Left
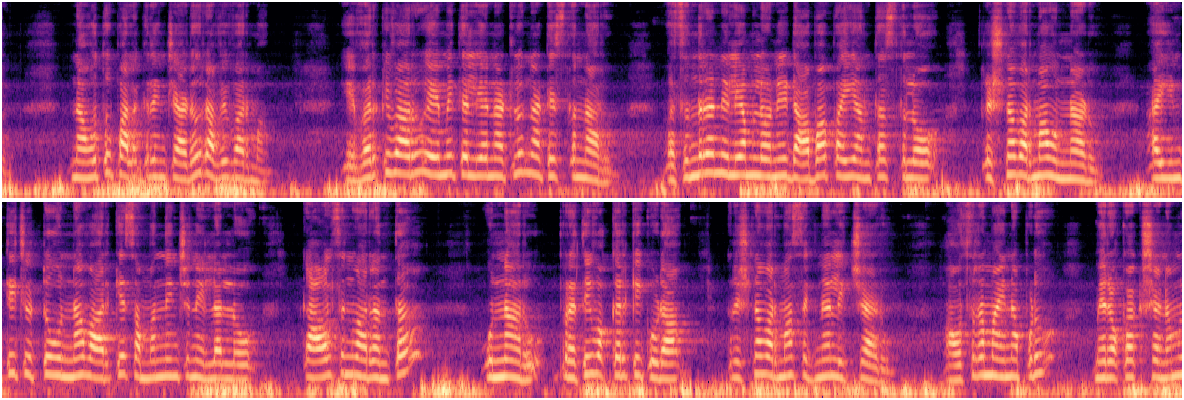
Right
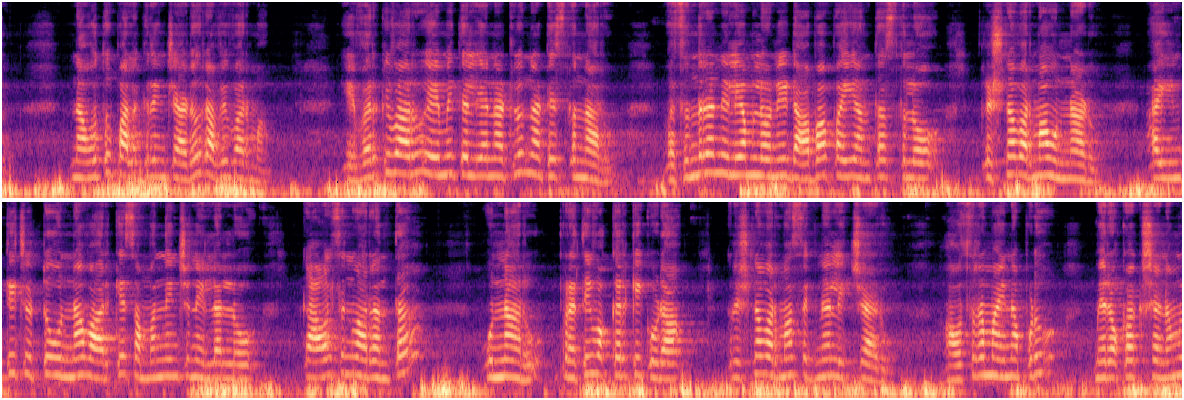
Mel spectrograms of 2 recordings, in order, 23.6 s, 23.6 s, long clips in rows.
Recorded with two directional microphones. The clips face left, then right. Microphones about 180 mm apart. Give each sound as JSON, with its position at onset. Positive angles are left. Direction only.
{"t": 0.7, "sound": "a woman's voice", "side_deg": 25}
